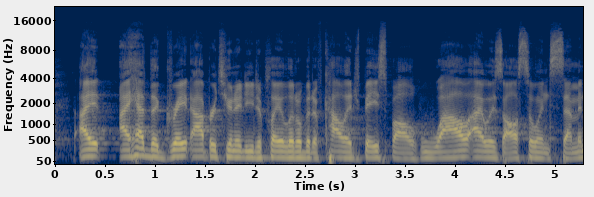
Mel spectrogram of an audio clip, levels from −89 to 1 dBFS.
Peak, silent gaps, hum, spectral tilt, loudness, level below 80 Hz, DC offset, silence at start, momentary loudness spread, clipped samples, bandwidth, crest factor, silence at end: -10 dBFS; none; none; -5.5 dB/octave; -28 LUFS; -56 dBFS; under 0.1%; 0.25 s; 6 LU; under 0.1%; 14 kHz; 18 dB; 0 s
